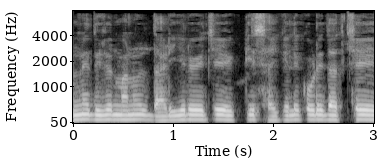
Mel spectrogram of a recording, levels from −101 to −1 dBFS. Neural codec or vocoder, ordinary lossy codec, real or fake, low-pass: none; AAC, 32 kbps; real; 7.2 kHz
